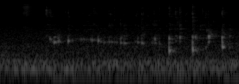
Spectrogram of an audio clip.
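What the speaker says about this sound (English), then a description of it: "Pardon me while I refresh my water" Water trickles and drips into a drinking glass as it is refilled, a faint, short run of bubbly pouring that quickens into brighter drops near the end.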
